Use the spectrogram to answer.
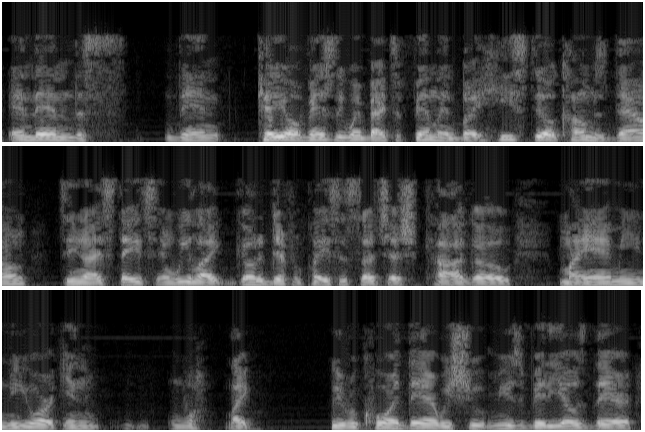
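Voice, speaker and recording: A man's voice: medium pitch, flat delivery, moderate pace, dry recording. A young man, a rapper, chatting casually in a radio interview, laughing often and rambling with plenty of fillers. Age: young adult. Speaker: rapper guest. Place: college radio studio. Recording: dry, slightly dull radio studio sound.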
